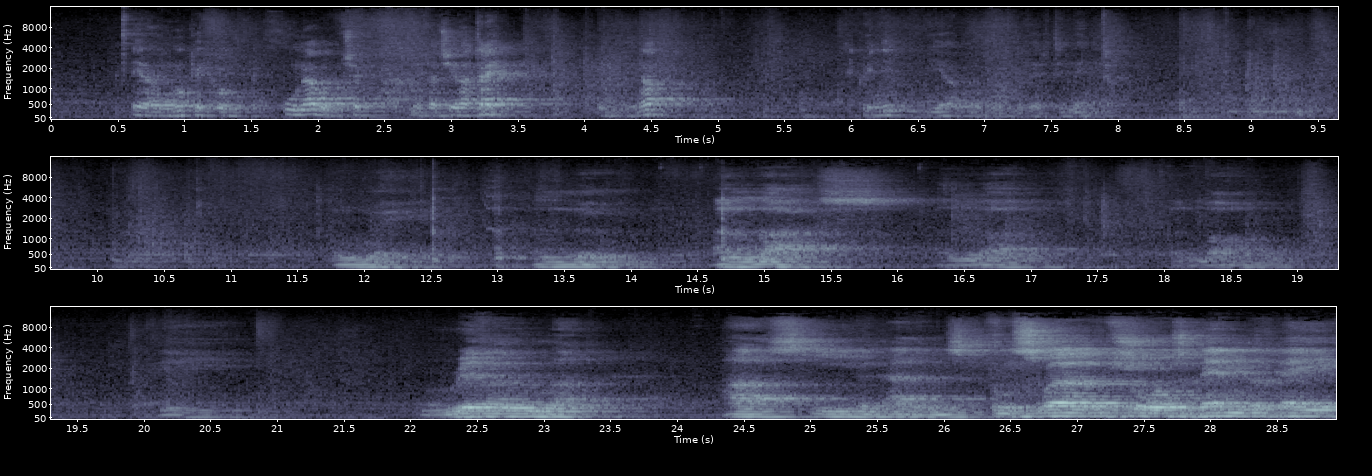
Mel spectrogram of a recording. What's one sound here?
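A middle-aged man speaks expressively in a large echoing hall.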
